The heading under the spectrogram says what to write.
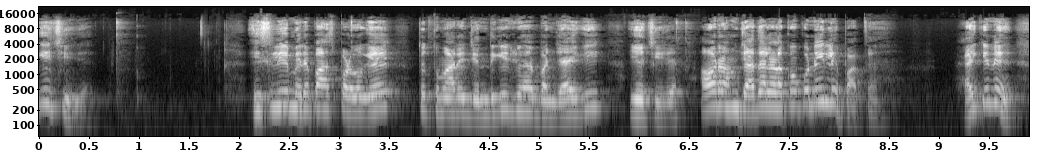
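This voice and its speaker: Long, frequent pauses break up a man's speech. His pitch is high, with ordinary pitch variation. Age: 70s. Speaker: physics teacher and author. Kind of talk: promotional talk to students. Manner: casual, repetitive filler (है कि नहीं); hesitant, with fillers and restarts.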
